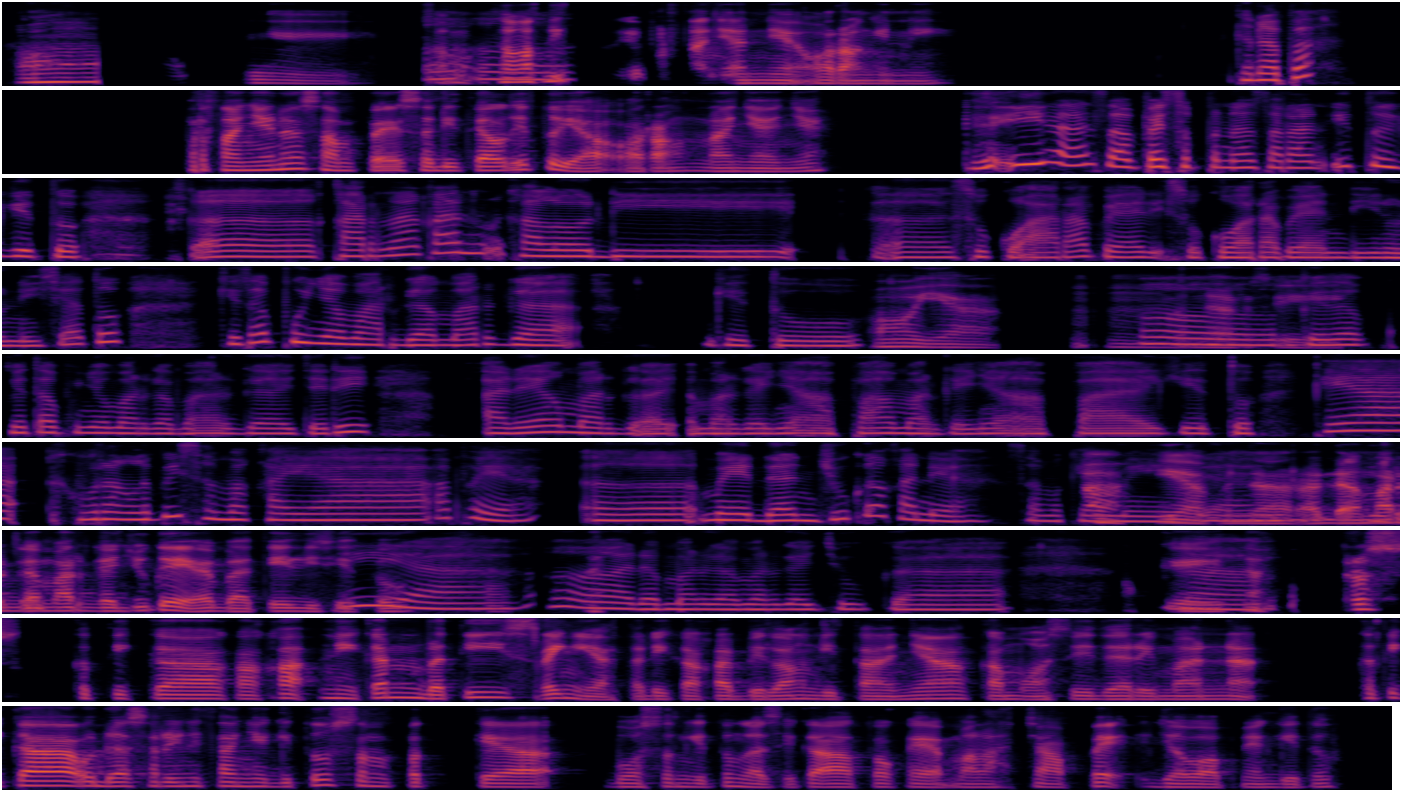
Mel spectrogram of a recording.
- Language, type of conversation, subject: Indonesian, podcast, Pernah ditanya "Kamu asli dari mana?" bagaimana kamu menjawabnya?
- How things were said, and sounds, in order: other background noise; chuckle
